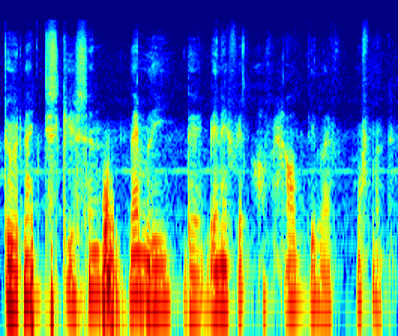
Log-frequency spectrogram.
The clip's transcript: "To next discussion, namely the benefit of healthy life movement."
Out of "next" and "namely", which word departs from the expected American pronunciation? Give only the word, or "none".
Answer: next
